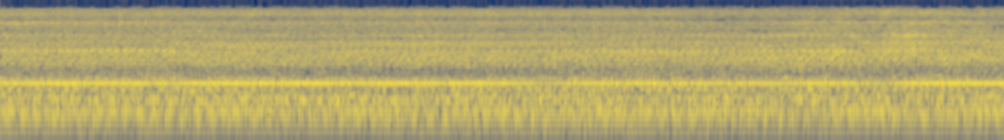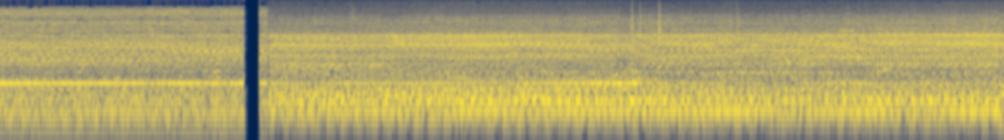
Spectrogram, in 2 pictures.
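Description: A MAN fire engine's diesel engine idling steadily, with a brief dropout about two-thirds of the way through.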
